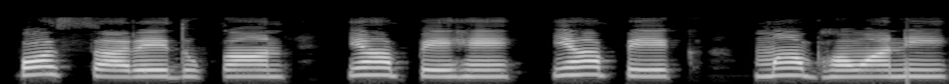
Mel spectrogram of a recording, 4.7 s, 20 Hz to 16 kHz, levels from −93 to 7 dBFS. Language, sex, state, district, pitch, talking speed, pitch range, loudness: Hindi, female, Bihar, Saran, 270 Hz, 150 wpm, 265-320 Hz, -14 LUFS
